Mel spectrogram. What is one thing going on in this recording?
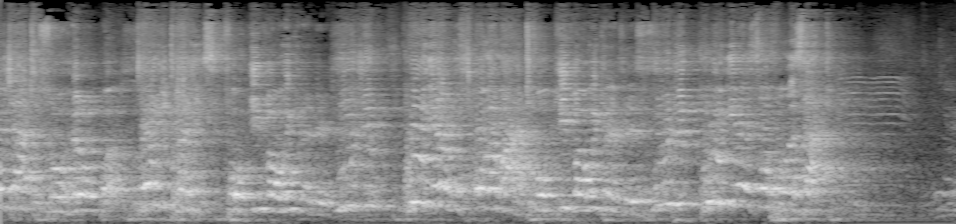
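A man preaches loudly and with animation through a microphone in an echoing hall.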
